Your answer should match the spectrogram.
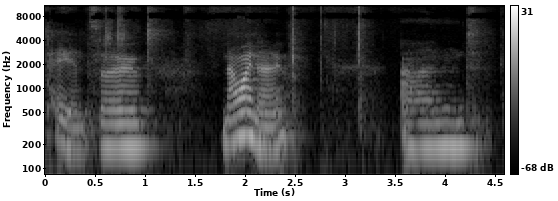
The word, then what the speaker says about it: Haerin: I just found out the other day from 8 Rally's video that it's not pronounced Haerin, it's pronounced Haerin.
